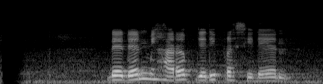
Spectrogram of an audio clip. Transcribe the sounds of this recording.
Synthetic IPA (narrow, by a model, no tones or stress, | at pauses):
dɛdɛnmiɦaɾəp̚d͡ʒadipɾɛsidɛn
